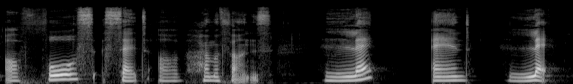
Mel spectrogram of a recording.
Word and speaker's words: lait: The first one, spelled L-A-I-D, means ugly. The second one, spelled L-A-I-T, means milk. In both of these words, the letter L is pronounced L. The letters A and I together are pronounced E, and the final consonants, D and T, are both silent.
